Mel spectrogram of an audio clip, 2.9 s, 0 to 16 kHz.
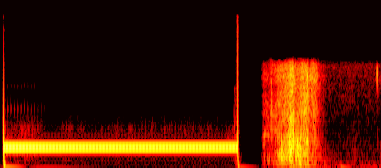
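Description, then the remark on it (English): A telephone call placed by the 98.1 CHFI radio show to Toronto's loudest snorer rings out with one long, steady, low-pitched ring tone that cuts off with a click, followed by a short burst of rustling noise and a faint tick. “We are calling the Toronto's loudest snorer right now.”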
